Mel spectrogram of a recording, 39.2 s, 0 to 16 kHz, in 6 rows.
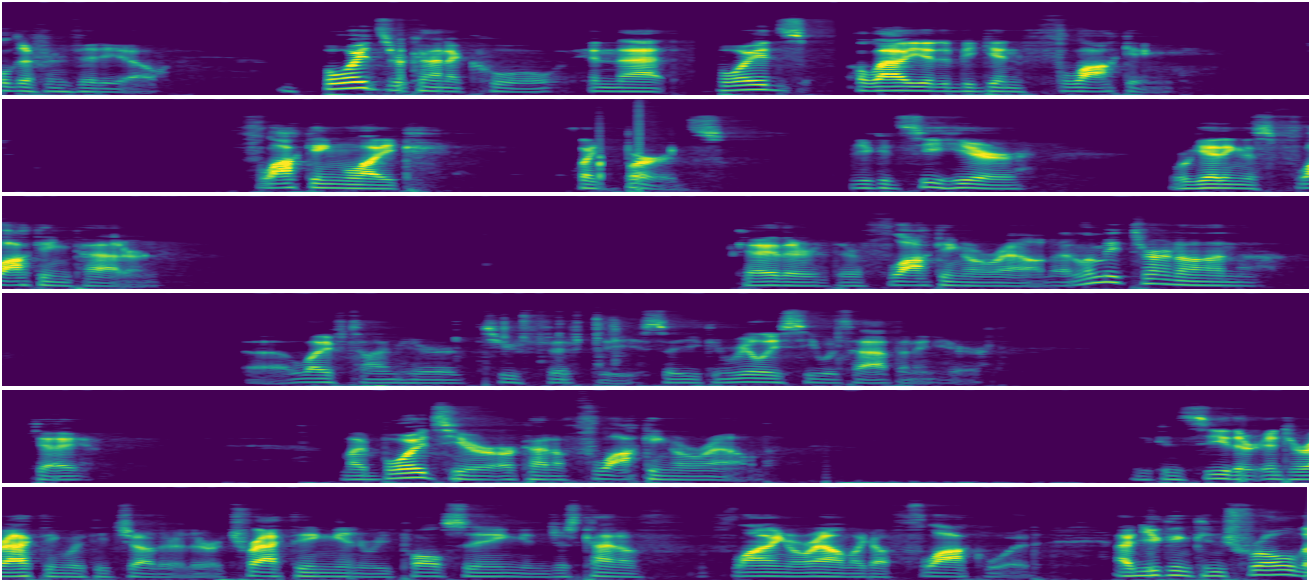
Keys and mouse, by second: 2.8 click, 6.6-8.5 middle drag, 16.1-17.3 middle drag, 18.9-20.8 drag, 20.8 middle click, 21.1 click, 24.8-26.6 middle drag, 30.8 middle click, 33.6-34.6 middle drag, 35.1-36.1 middle drag, 36.3 middle click, 37.9-38.6 middle drag.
